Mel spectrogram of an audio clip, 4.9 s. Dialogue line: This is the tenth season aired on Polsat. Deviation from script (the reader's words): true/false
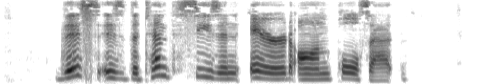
false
